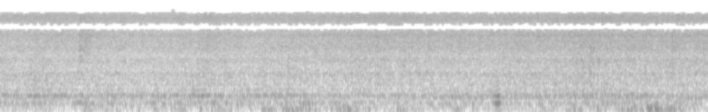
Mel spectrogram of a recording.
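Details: Honey bees on learning flights make a dense, low buzzing drone with a rumbling undertone, constant throughout, broken only by small taps near six and eight seconds.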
